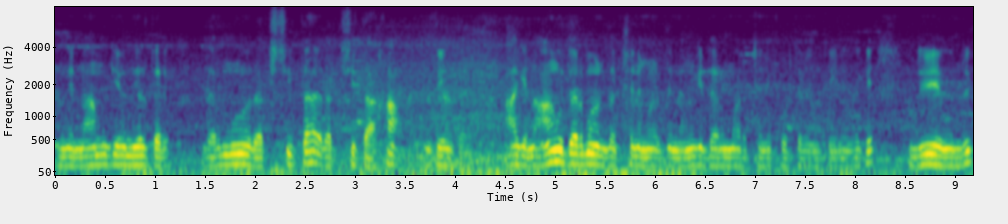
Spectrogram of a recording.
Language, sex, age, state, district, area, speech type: Kannada, male, 60+, Karnataka, Dakshina Kannada, rural, spontaneous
